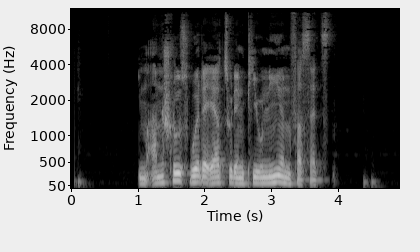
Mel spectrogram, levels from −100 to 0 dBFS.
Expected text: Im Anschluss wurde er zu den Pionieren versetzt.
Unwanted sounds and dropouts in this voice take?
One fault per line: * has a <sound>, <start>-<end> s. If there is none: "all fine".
all fine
